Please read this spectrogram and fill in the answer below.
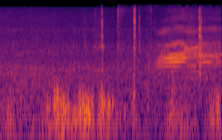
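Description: A crow gives a short, nasal caw near the end, over a low rumbling of wind and handling noise on the microphone.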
